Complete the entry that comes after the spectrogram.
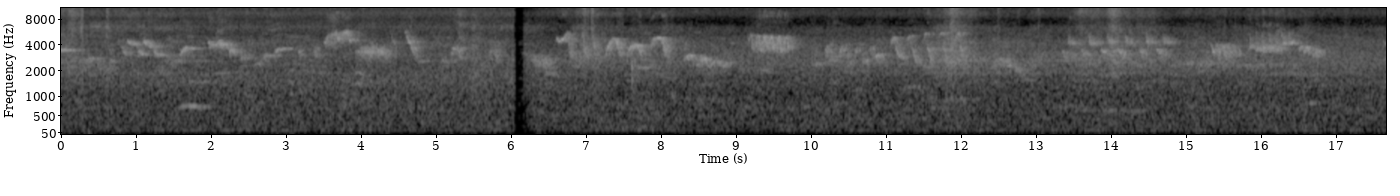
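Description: Faint bird chirping: many short, high chirps in irregular runs over a low steady hum. The sound drops out for an instant about six seconds in.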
